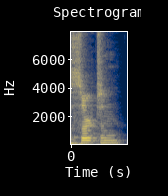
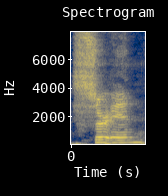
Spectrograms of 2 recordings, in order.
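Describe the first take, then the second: First: The T sound in the middle is clearly pronounced. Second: The T sound in the middle is left out. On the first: "instead of certain" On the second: "they leave out the T when they talk, like they say certain"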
